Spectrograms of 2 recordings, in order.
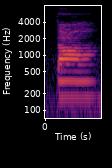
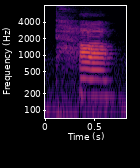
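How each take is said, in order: First: The t is released without a puff of air. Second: The t is released with a strong puff of air. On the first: The speaker calls it wrong. "no será ta" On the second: The speaker calls it right. "echando mucho aire"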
